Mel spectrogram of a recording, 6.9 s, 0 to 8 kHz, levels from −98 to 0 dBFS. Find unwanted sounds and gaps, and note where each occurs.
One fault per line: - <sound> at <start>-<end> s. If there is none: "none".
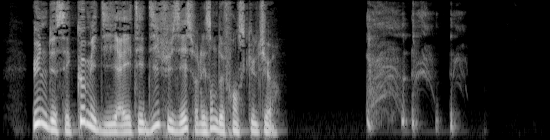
- cough at 4.6-5.9 s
